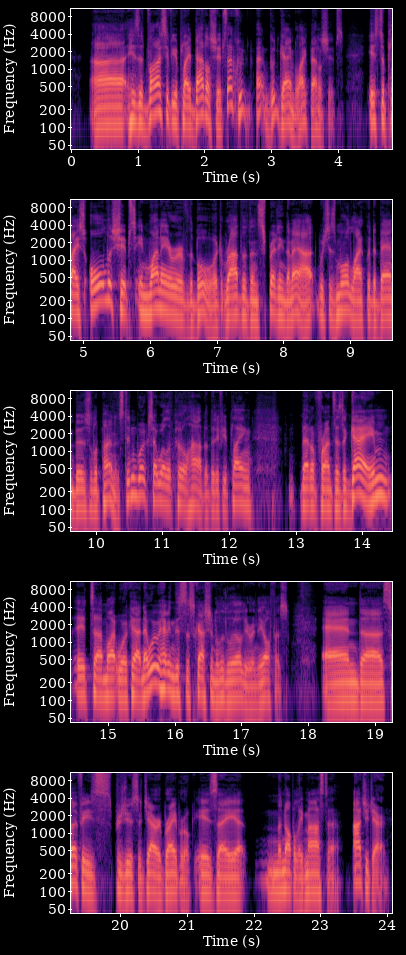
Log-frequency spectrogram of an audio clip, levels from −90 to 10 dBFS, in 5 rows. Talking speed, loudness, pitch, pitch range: 210 wpm, -22 LUFS, 115 Hz, 105-130 Hz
